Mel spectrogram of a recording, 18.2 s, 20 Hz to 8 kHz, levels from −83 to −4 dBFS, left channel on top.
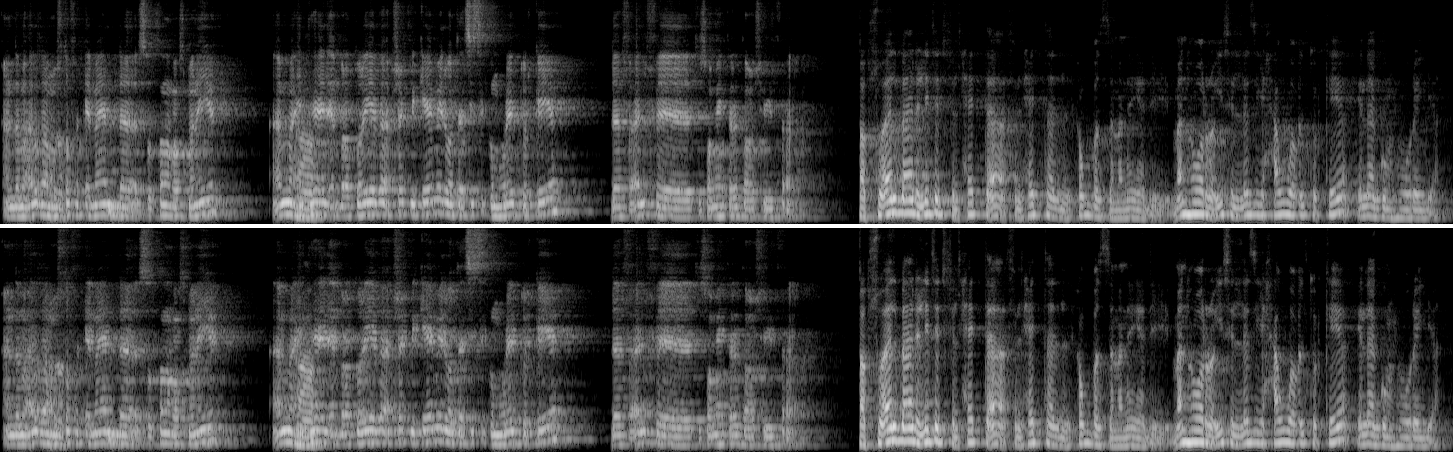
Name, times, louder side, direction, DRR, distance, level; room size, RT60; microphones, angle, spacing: voice 1, 0.0-2.7 3.4-7.0 7.6-9.9, left 1 dB, 20° left, 3 dB, 1.7 m, -28 dB
voice 2, 10.7-18.0, right 1 dB, 35° right, 8 dB, 1.0 m, -27 dB
29.0 x 15.0 x 8.5 m, 1.2 s
head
